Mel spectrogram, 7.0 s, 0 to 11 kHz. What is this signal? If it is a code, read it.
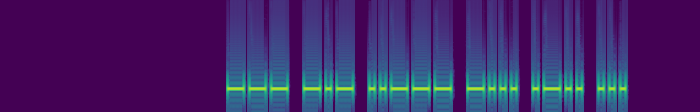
Morse code, heard as a keyed tone, about 22 wpm, 700 Hz. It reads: OK2BLS
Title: DXCC-100 Call Signs - 6 Characters - Repeated 2x - 22wpm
